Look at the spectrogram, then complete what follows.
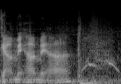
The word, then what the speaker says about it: Kamehameha: the loudest and longest Kamehameha. And yeah, I call it Kamehameha, not Kamehameha, because you know, no, that's that's just not how you pronounce it.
